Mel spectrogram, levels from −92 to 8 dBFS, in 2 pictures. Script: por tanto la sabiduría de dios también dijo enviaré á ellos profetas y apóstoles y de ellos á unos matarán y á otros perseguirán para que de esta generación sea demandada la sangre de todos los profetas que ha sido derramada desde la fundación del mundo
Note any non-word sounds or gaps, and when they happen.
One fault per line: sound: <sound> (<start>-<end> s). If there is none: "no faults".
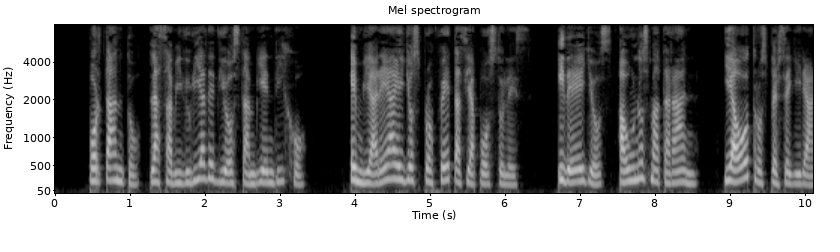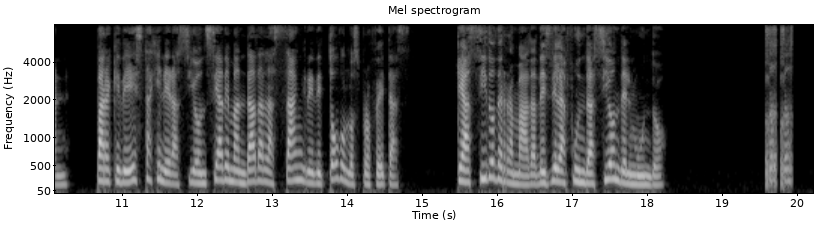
sound: laugh (19.6-19.9 s)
